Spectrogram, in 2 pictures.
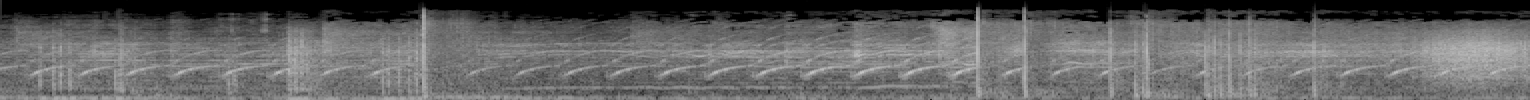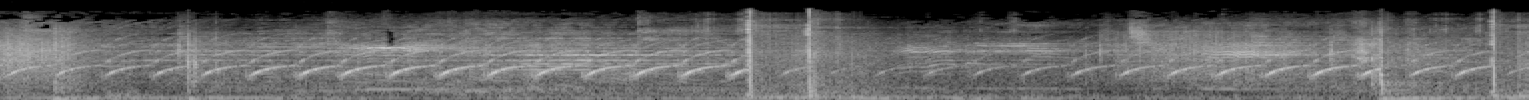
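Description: Fireworks bang and boom loudly overhead.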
